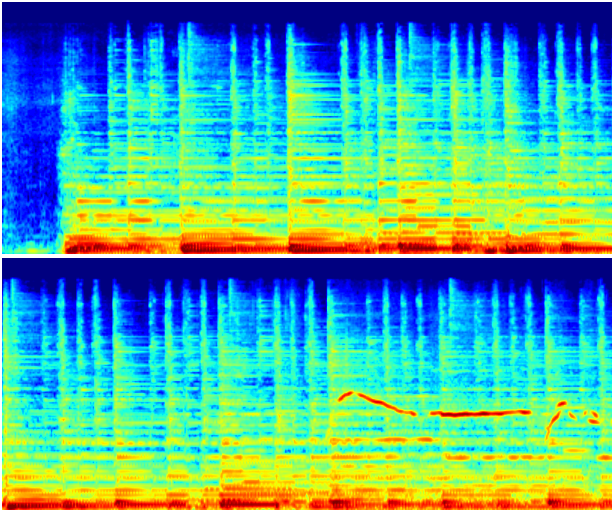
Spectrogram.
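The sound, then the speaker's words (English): Steady strummed guitar plays throughout, and near the end a person whistles a short, wavering melody over it for a couple of seconds. “I can't whistle.”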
